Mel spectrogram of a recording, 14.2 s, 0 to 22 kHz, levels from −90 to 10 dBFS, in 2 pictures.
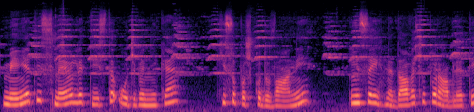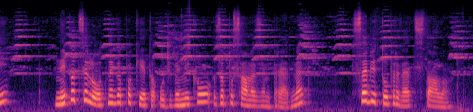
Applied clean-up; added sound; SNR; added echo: none; Bird; 16 dB; none.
